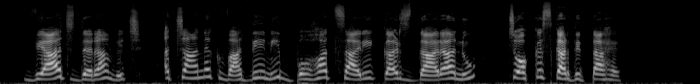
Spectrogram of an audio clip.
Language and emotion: Punjabi, surprised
